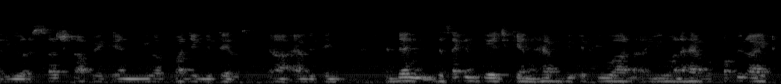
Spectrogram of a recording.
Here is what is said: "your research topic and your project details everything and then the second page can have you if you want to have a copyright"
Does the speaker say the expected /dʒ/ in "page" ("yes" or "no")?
yes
